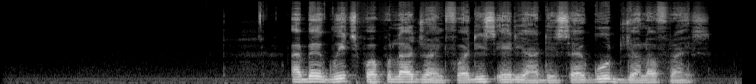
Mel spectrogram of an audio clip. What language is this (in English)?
Nigerian Pidgin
